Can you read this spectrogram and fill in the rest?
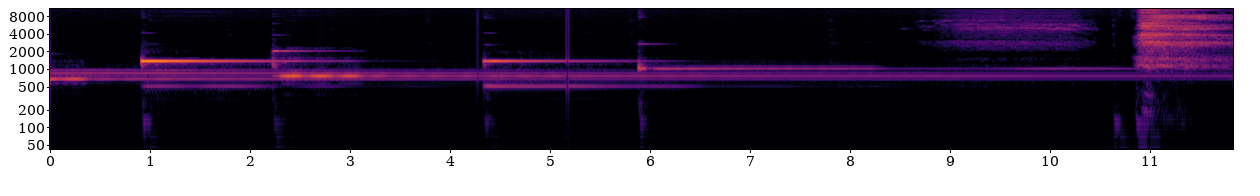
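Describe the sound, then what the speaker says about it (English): Meditation chimes ring out in a quiet room, several sustained metallic tones struck one after another and left to decay slowly, followed by a soft breath near the end. "Just you can take a deep breath when you listen to the chimes."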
